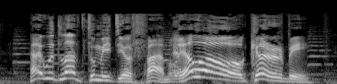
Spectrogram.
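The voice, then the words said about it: Put-on Transylvanian Dracula accent. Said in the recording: “Your accent and my desire to be friends with a Transylvanian was overwhelming my reality.”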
